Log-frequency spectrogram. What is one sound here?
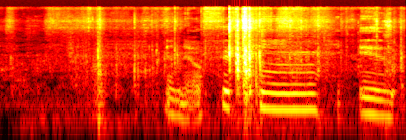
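Cardboard rustles as a box is handled.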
